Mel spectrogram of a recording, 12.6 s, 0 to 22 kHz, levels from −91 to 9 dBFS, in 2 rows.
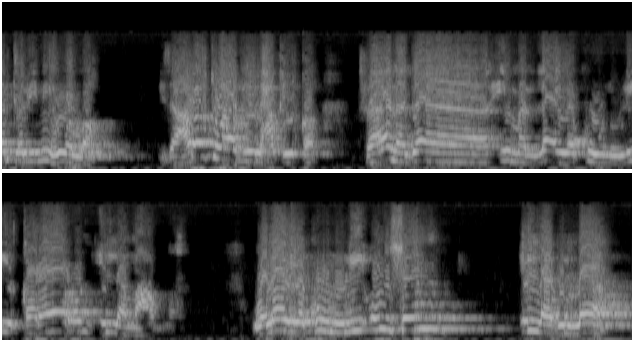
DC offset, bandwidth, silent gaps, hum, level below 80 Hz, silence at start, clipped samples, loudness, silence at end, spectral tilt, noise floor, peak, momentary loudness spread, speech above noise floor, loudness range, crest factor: under 0.1%; 10 kHz; none; none; -58 dBFS; 0 s; under 0.1%; -26 LUFS; 0 s; -3 dB/octave; -61 dBFS; -16 dBFS; 10 LU; 35 dB; 2 LU; 10 dB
